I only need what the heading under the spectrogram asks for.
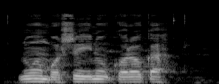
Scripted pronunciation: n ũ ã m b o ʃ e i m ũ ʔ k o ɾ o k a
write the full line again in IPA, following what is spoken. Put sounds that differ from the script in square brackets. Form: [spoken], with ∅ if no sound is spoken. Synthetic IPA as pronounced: n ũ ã m b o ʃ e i [n] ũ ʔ k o ɾ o k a

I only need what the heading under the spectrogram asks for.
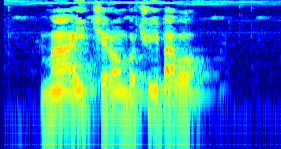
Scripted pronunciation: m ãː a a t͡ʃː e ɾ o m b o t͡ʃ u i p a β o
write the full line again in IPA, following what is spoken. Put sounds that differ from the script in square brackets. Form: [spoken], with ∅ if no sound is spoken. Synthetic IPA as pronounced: m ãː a [i] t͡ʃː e ɾ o m b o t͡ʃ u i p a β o

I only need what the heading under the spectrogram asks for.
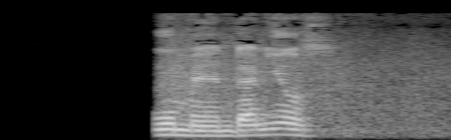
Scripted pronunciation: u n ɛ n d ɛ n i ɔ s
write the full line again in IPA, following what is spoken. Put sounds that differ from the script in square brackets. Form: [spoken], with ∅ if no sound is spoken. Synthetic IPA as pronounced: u [m] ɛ n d [a] n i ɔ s

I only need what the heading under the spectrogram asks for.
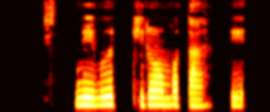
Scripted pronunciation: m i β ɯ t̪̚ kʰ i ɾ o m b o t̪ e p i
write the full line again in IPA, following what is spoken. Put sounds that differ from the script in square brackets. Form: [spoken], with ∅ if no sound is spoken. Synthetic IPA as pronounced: [n] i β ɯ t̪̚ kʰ i ɾ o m b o t̪ [a] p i

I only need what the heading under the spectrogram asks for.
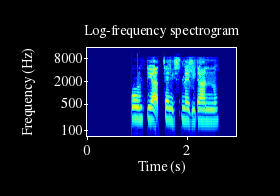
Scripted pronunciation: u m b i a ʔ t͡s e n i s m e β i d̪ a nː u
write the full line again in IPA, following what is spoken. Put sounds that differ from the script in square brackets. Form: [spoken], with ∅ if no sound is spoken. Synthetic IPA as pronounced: u m [p] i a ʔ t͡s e n i s m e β i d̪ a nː u

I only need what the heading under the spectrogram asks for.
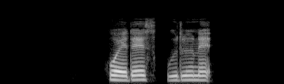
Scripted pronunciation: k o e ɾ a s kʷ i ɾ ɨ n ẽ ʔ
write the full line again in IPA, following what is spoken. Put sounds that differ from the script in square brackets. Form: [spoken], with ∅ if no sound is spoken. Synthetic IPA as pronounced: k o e ɾ [e] s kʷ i ɾ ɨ n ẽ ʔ

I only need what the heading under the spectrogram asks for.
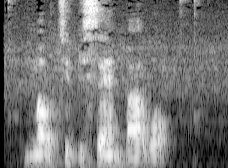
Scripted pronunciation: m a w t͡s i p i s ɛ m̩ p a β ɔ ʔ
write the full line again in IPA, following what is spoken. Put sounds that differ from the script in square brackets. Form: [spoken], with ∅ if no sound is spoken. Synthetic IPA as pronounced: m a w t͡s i p i s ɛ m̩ p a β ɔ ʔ

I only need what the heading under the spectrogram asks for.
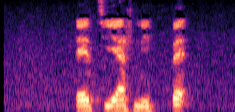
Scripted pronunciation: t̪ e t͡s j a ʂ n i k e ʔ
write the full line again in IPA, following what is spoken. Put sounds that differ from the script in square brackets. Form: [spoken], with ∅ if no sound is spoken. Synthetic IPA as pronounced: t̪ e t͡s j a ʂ n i [p] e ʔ

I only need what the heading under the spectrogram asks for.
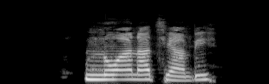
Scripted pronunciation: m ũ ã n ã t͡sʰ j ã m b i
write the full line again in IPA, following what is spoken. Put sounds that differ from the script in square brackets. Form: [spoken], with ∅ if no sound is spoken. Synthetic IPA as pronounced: [n] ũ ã n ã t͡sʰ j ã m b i

